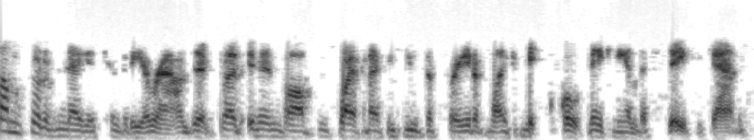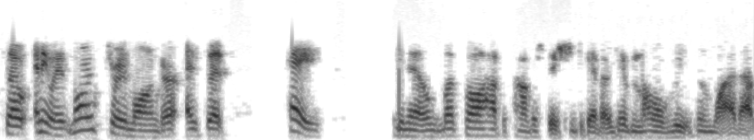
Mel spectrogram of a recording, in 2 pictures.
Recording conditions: phone line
